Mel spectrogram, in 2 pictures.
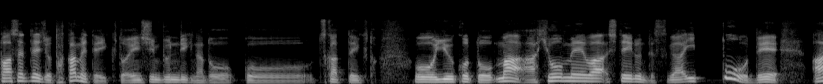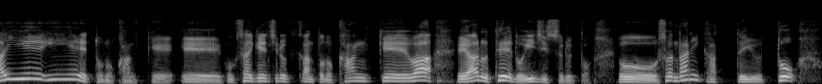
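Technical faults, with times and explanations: No faults found; the speech shows the normal character of a call codec path, with content topping out around 8 kHz, consistent with Opus at a speech-oriented bitrate near 24 kbps.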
